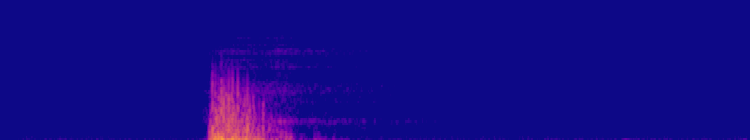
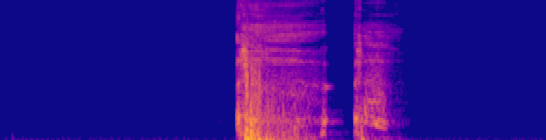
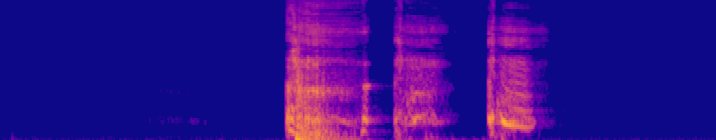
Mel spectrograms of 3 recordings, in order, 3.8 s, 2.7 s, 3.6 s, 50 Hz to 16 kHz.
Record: {"exhalation_length": "3.8 s", "exhalation_amplitude": 16878, "exhalation_signal_mean_std_ratio": 0.22, "cough_length": "2.7 s", "cough_amplitude": 32768, "cough_signal_mean_std_ratio": 0.27, "three_cough_length": "3.6 s", "three_cough_amplitude": 32768, "three_cough_signal_mean_std_ratio": 0.3, "survey_phase": "beta (2021-08-13 to 2022-03-07)", "age": "45-64", "gender": "Male", "wearing_mask": "No", "symptom_cough_any": true, "symptom_runny_or_blocked_nose": true, "symptom_headache": true, "symptom_onset": "3 days", "smoker_status": "Ex-smoker", "respiratory_condition_asthma": false, "respiratory_condition_other": false, "recruitment_source": "Test and Trace", "submission_delay": "2 days", "covid_test_result": "Positive", "covid_test_method": "RT-qPCR", "covid_ct_value": 16.0, "covid_ct_gene": "ORF1ab gene", "covid_ct_mean": 16.4, "covid_viral_load": "4300000 copies/ml", "covid_viral_load_category": "High viral load (>1M copies/ml)"}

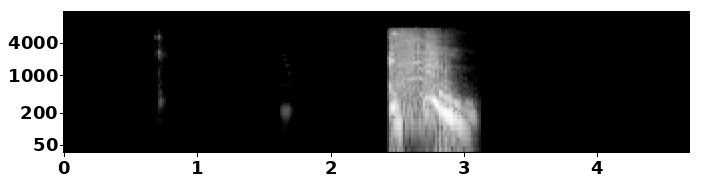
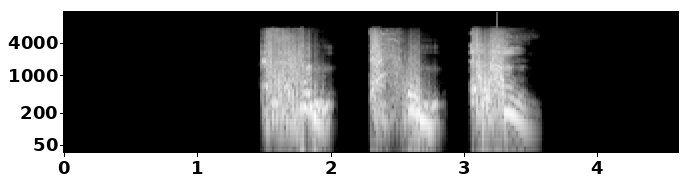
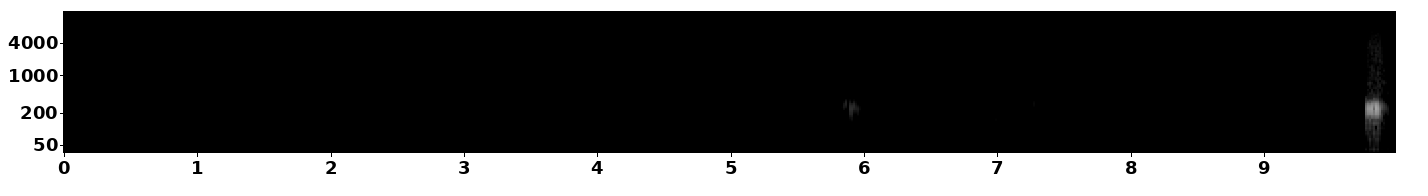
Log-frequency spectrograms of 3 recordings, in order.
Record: {"cough_length": "4.7 s", "cough_amplitude": 28297, "cough_signal_mean_std_ratio": 0.26, "three_cough_length": "4.6 s", "three_cough_amplitude": 29592, "three_cough_signal_mean_std_ratio": 0.47, "exhalation_length": "10.0 s", "exhalation_amplitude": 450, "exhalation_signal_mean_std_ratio": 0.08, "survey_phase": "beta (2021-08-13 to 2022-03-07)", "age": "65+", "gender": "Male", "wearing_mask": "No", "symptom_none": true, "smoker_status": "Ex-smoker", "respiratory_condition_asthma": false, "respiratory_condition_other": false, "recruitment_source": "REACT", "submission_delay": "2 days", "covid_test_result": "Negative", "covid_test_method": "RT-qPCR"}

